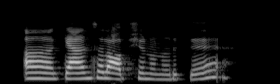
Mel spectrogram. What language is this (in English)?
Tamil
